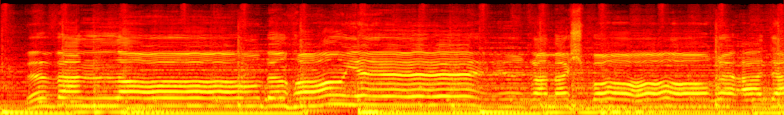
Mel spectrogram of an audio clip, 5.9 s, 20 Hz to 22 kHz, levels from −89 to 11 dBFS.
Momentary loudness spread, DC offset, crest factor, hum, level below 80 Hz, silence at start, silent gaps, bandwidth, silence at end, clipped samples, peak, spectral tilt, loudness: 5 LU; under 0.1%; 10 dB; none; -22 dBFS; 0 s; none; 19.5 kHz; 0 s; under 0.1%; 0 dBFS; -4 dB/octave; -11 LUFS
